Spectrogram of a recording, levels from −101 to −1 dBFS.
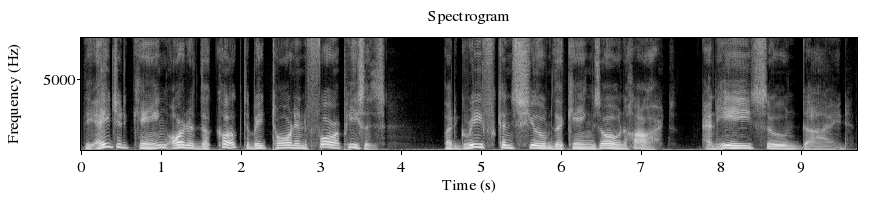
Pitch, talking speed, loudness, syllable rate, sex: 145 Hz, 140 wpm, -18 LUFS, 3.5 syllables/s, male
